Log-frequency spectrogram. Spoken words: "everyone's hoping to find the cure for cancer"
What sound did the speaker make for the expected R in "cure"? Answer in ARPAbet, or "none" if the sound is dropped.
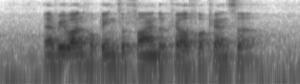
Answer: L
